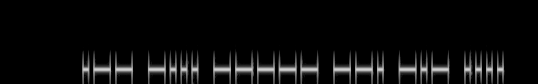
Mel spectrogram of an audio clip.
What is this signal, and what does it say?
Morse code, heard as a keyed tone, about 22 wpm, 700 Hz. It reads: WB0GKH
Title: Call Signs Repeated 3x - 22wpm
